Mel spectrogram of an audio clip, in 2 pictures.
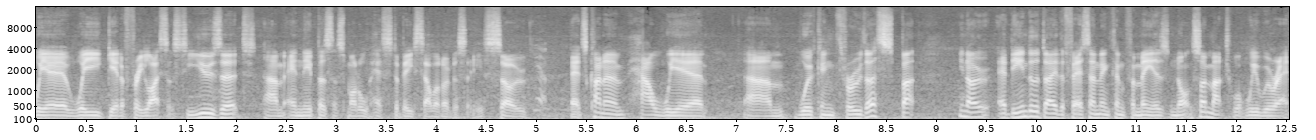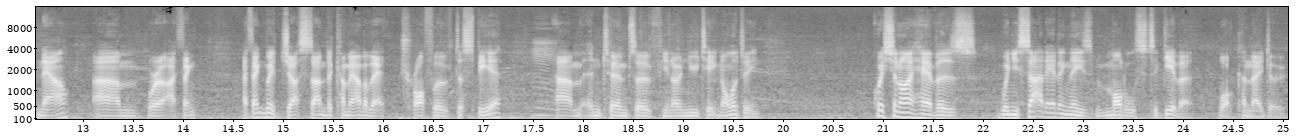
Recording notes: recorded at Victorian Healthcare Week 2023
